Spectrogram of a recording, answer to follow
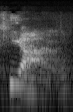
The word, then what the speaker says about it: Quijano: we're joined with a local private chef keanu i said it right right you did you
